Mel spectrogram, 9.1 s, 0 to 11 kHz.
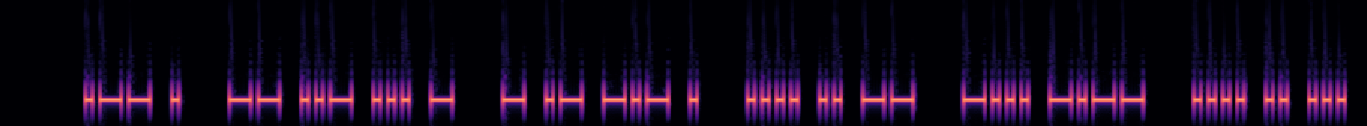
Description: Morse code, heard as a keyed tone, about 25 wpm, 700 Hz. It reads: WE MUST TAKE HIM BY HIS
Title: Sentences from Top 1000 Words - Review Part 1 - 25wpm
